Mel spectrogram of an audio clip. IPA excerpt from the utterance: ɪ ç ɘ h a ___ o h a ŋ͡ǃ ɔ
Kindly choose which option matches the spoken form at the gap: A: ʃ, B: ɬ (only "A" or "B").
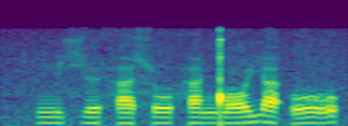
B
